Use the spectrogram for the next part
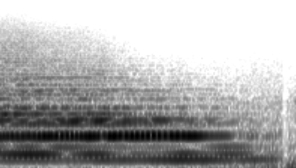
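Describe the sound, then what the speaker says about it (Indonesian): An Indonesian Batavia passenger train passes close by at Karawang, giving a loud sustained horn-like tone with strong steady harmonics that fades slightly toward the end, with no talk. "Nah, ini kita berpapasan dengan kereta api Batavia."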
